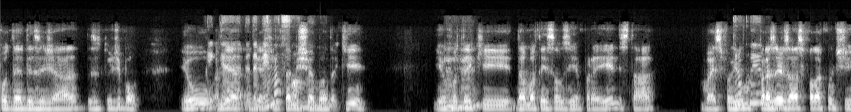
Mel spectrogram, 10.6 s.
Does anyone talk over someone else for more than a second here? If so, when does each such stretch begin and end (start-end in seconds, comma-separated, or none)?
2.4-4.3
